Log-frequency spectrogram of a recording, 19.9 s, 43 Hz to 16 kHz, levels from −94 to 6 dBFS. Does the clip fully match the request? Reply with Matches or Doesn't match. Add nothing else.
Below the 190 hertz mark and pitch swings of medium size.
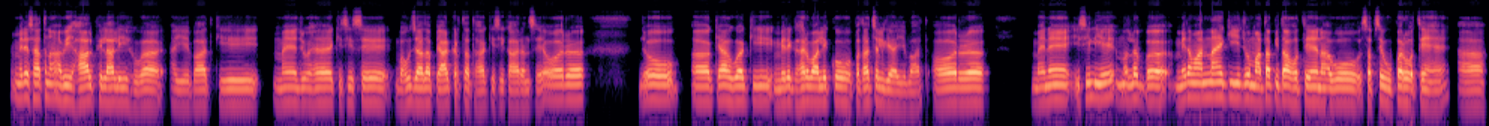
Matches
